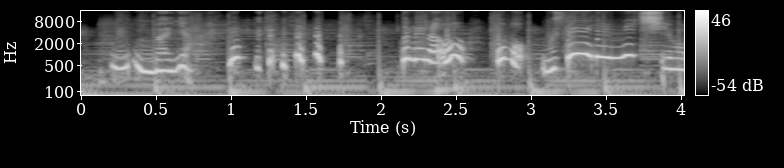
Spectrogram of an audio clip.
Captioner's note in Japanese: 笑い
